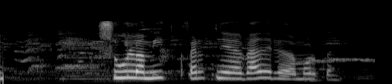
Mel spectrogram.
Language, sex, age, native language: Icelandic, male, 12, Icelandic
